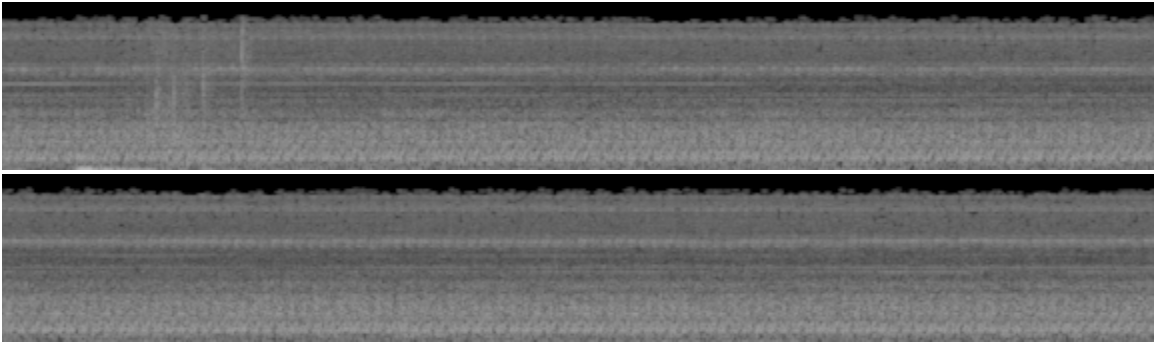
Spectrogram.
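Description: A steady background hum with a faint hiss, unchanging throughout, with one soft bump about half a second in.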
